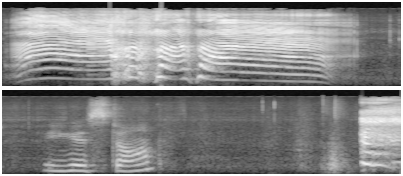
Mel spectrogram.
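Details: Baby crying with bottom lip rolled out: one long, high-pitched wail, then short whimpering sobs and a renewed cry; ordinary infant crying.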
